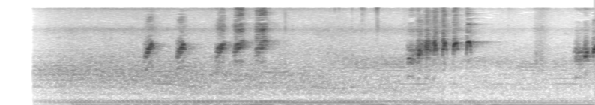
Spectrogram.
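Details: Greater green leafbird (cucak ijo) singing wildly in the 'ngerol' rolling style: short high chirps, then a quick run of bright notes rising toward the end, over a steady low hum.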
